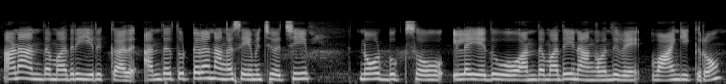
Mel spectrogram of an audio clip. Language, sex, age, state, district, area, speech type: Tamil, female, 18-30, Tamil Nadu, Thoothukudi, rural, spontaneous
